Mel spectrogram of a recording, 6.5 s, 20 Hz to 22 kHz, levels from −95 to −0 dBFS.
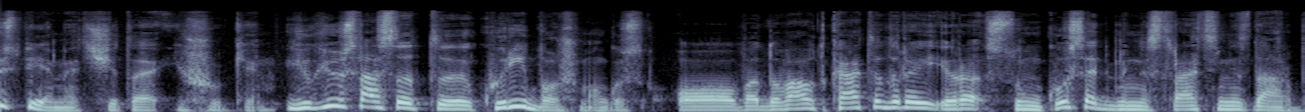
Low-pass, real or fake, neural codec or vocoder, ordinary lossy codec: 14.4 kHz; real; none; AAC, 64 kbps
